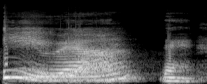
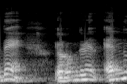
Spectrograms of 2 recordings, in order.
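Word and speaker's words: 元: 이위안 , 위 엔 , 그렇죠 . ' 위안 ' 또는 ' 위 엔 ' 으로 발음 되지만 , ' 위안 ' 으로 발음 하는 것 이 더 좋을 것 같습니다 .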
